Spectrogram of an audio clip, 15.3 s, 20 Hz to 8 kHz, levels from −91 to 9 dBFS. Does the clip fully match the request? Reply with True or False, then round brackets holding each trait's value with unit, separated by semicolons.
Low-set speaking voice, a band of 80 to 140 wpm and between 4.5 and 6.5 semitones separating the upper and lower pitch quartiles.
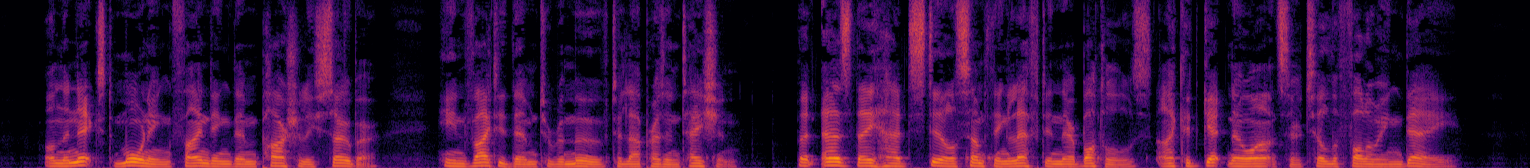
False (125 Hz; 135 wpm; 3.2 semitones)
